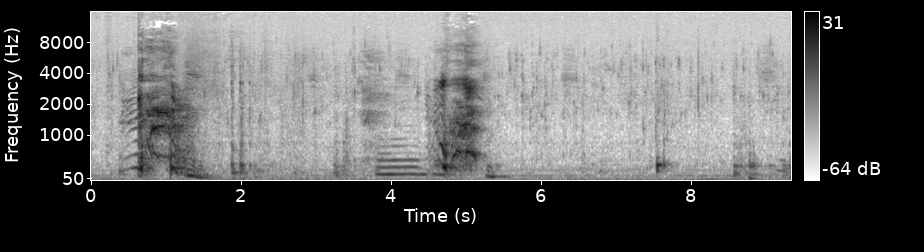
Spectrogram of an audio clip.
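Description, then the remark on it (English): Two harsh coughing fits a few seconds apart, the second preceded by a strained throaty sound, from a person after a piece of bread went down wrong and tickled the throat, followed by quiet with a few faint clicks. “Piece of the bread went down and tickled me.”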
